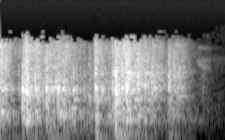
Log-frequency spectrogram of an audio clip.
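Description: A camera and its plates fall from a balcony onto the dance floor below with a loud clattering crash, breaking to pieces with several jangling bursts over about two seconds before the debris settles into silence.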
